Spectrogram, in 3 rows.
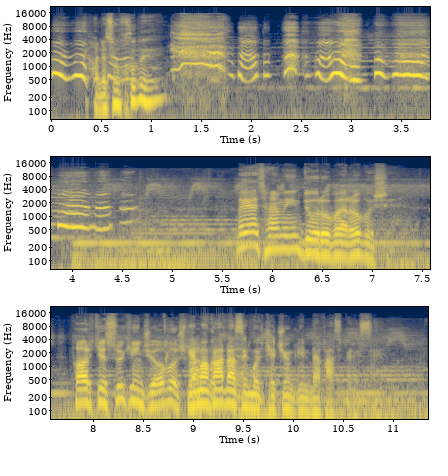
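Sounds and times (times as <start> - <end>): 
person sobbing and whimpering: 0.0 - 4.7
speech: 0.4 - 1.4, 5.6 - 11.0.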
